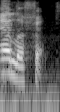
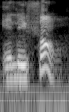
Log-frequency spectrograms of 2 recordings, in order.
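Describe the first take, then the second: First: The stress is on the first syllable. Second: The stress is on the last syllable. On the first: "we put our emphasis on the first E in that word" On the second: "you always put the stress in a in a single word on the final syllable"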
